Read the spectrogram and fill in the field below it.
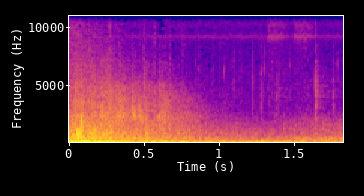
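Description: A Confringo blast spell is cast in Hogwarts Legacy, giving a fiery boom that opens strong and fades into a rumbling, crackling decay, fairly close with no talking.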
